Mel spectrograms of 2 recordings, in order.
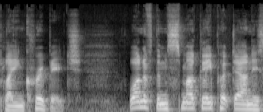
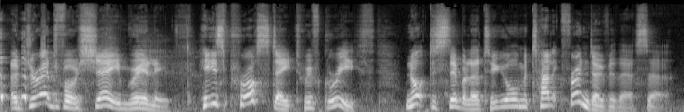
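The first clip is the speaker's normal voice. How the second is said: posh British gentleman; 5 semitones higher than usual. Acted. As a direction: savour the mock sorrow, very English. Sir Thomas voice.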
